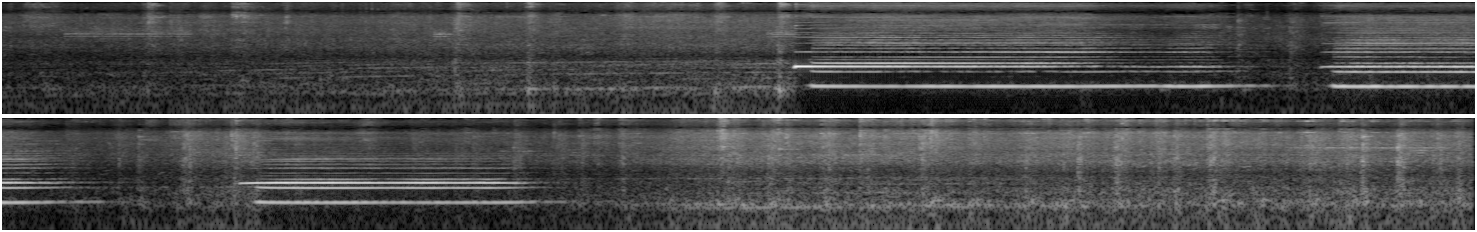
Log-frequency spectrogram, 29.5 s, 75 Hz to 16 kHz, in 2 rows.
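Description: A local electric train passing along a station platform. Its rumble grows as it nears, then its horn sounds three long, loud steady blasts from about 8 seconds in, the first about four seconds and the others two to three. Afterwards the coaches keep rolling past with a steady rumble and wheels clicking over the rail joints.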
